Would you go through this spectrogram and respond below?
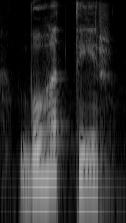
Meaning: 1. bogatyr, a medieval heroic warrior in Kievan Rus 2. strongly built man, hero
- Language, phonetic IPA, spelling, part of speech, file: Ukrainian, [bɔɦɐˈtɪr], богатир, noun, Uk-богатир.ogg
